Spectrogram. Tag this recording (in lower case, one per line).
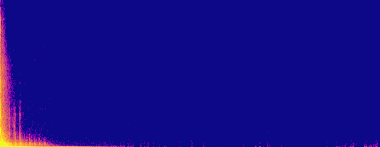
knock
door
domestic sounds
